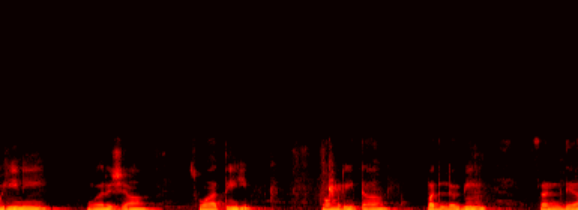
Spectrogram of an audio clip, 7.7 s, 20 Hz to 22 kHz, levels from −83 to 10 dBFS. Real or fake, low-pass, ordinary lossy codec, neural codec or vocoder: fake; none; none; codec, 16 kHz, 4 kbps, X-Codec, HuBERT features, trained on balanced general audio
